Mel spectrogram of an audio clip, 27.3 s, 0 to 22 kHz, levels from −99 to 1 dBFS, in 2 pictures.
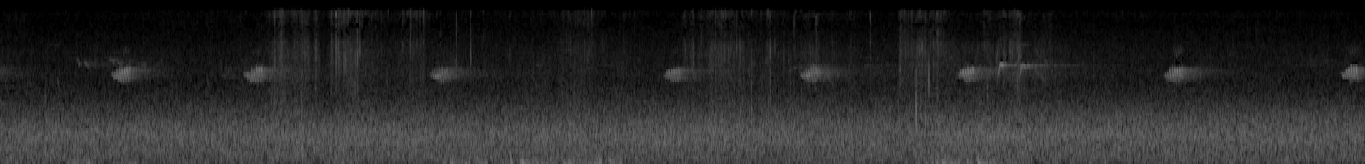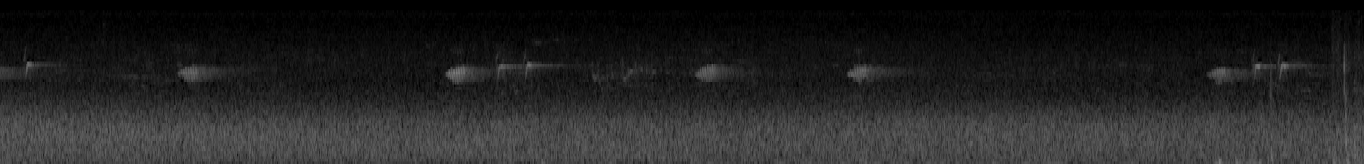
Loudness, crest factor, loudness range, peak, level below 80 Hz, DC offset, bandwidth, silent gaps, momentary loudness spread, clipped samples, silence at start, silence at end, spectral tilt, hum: -58 LUFS; 24 dB; 4 LU; -36 dBFS; -72 dBFS; under 0.1%; 16.5 kHz; none; 7 LU; under 0.1%; 0 s; 0 s; -3.5 dB/octave; none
